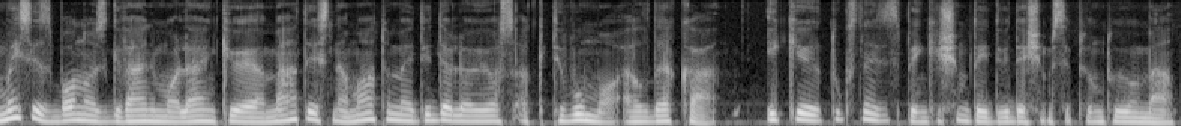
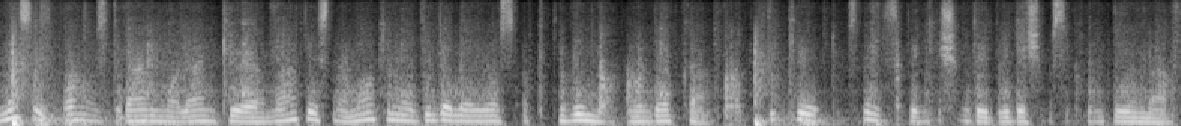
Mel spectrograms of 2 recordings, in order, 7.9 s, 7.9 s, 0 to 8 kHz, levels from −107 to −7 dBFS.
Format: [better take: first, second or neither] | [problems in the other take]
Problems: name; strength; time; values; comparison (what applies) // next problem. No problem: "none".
first | noise reduction (neural mask model RNNoise)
